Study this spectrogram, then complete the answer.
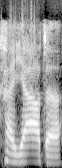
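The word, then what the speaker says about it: Kajade: my actually my business name because I I pronounce it in German is called kayada so k a j a d e so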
